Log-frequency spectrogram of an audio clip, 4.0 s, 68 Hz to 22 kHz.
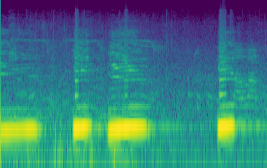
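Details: Siamang Keiji calling energetically in his enclosure at Higashiyama Zoo, Japan, 17 January 2023, FUJIFILM X-S10. Deep steady booms alternate with short, brighter barking notes at irregular intervals, about four phrases.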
